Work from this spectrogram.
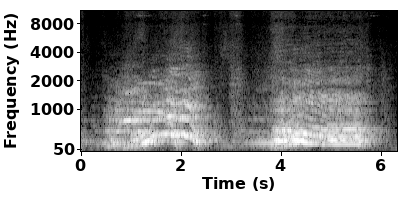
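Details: Black cattle said to be raging, uttering two long, deep moos about three seconds apart, each swelling then fading, with a brief quiet gap between them.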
